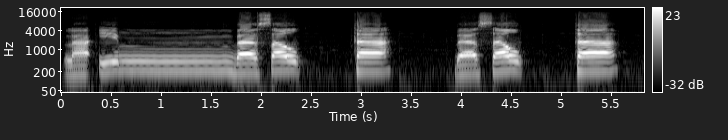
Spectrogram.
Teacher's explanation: huruf tho masih tebal tetapi tidak boleh Qalqalah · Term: idgham mutajanisain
